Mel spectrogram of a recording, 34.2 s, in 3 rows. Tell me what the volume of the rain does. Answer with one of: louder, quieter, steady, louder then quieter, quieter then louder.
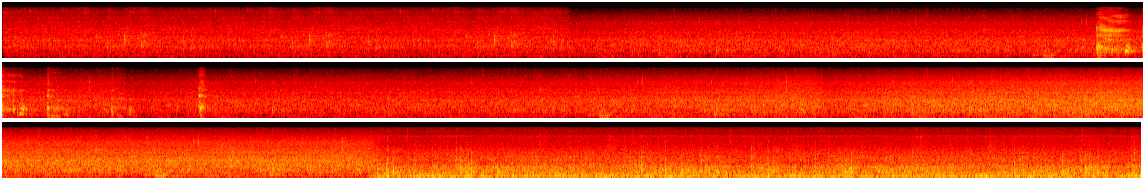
louder.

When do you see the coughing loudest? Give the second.
11 s.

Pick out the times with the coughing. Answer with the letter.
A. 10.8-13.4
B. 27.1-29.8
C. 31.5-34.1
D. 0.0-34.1
A.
